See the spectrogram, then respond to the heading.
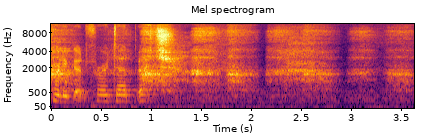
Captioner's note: heavy breathing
